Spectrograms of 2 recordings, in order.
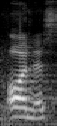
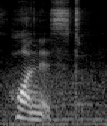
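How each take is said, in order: First: The word starts with a vowel, no h. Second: The word starts with an audible h sound. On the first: The speaker calls it right. "H is silent over here, so we say honest" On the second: The speaker calls it wrong. "and not honest"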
